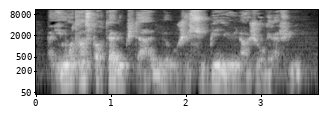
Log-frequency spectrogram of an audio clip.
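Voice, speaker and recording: Fairly slow male speech over noticeable background noise. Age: 60s. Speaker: testimonial actor playing heart patient. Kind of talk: testimony. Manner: halting, with hesitations.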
